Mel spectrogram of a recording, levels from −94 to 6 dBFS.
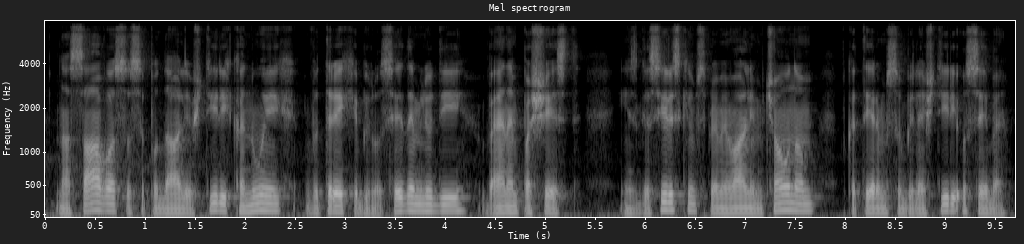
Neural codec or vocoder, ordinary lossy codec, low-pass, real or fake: none; none; 7.2 kHz; real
